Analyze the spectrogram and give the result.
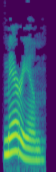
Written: maryam

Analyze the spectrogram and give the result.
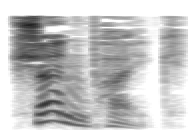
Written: shunpike

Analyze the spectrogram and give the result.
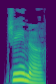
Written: jeanna

